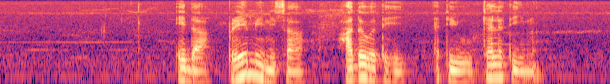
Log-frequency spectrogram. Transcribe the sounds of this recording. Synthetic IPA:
ed̪aːprejmijənisaː | had̪əʋət̪eɦi | æt̪ijukælɐt̪iːmə̰

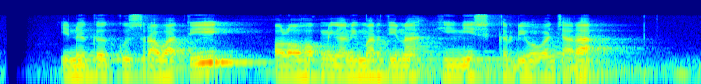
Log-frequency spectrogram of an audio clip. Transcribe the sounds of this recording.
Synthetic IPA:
ʔinəkəkusɾawat̪i | ɔlɔɦɔk̚niŋalimart̪inahhiŋiskərdiwawaɲt͡ʃaɾa

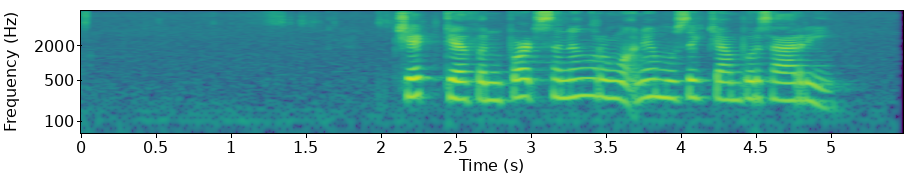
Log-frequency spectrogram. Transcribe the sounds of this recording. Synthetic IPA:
d͡ʒ̥ɛk̚ɖ̪̥afənpɔrt̪̚sənəŋruŋɔʔnemusɪk̚t͡ʃampʊrsaɾi

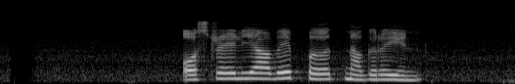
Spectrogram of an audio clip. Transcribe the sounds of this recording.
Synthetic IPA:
osʈreːlijaːʋepəːt̪naɡəɾəjen

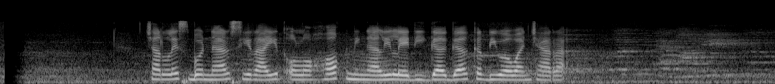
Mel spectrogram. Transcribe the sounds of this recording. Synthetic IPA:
t͡ʃarlɛsbɔnarsiɾait̪ɔlɔɦɔk̚niŋalilediɡaɡakɨrdiwawaɲt͡ʃaɾa̰

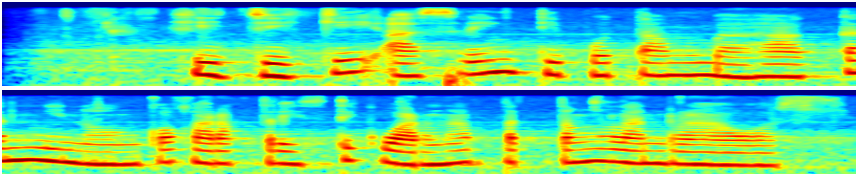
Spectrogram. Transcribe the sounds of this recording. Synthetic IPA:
hid͡ʒikiʔasɾɪŋd̪̥i̤put̪ambaɦakənminɔŋkɔkaɾak̚t̪əɾist̪ɪkwarnapət̪əŋlanraɔs

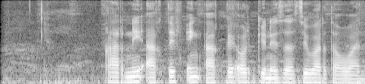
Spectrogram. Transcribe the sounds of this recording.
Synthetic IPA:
karniʔak̚t̪ɪfɪŋʔakeʔɔrɡ̥anis̬asiwart̪awan

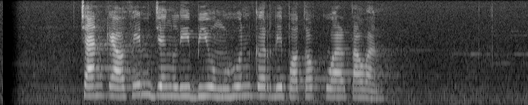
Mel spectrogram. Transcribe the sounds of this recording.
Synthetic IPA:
t͡ʃankɛlfind͡ʒɨŋlibiuŋɦʊnkɨrdipɔt̪ɔkːuwart̪awan

